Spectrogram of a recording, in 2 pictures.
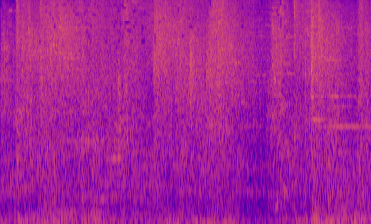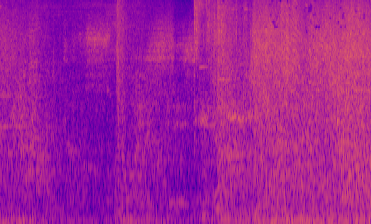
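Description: Spell effects whoosh and burst in a fast-paced fight.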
